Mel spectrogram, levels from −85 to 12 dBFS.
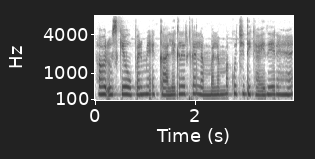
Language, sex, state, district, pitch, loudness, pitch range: Hindi, female, Chhattisgarh, Raipur, 260 Hz, -18 LUFS, 255-270 Hz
